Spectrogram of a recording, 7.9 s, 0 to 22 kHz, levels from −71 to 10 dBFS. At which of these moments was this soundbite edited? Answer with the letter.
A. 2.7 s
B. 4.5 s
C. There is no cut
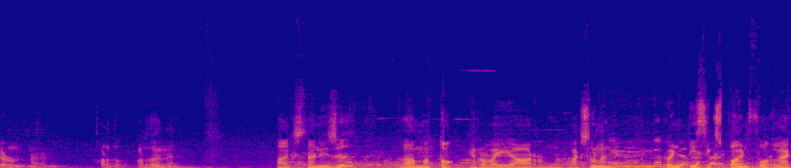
A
